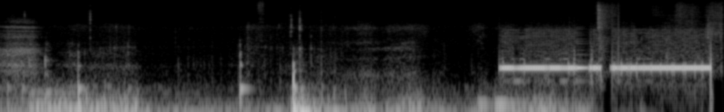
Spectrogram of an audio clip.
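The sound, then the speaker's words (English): A steady telephone call tone plays while dialing a hotel, coming in after a few faint clicks and handling knocks, holding evenly with one brief break before continuing. “Let's call a hotel that has apparently very rude employees.”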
